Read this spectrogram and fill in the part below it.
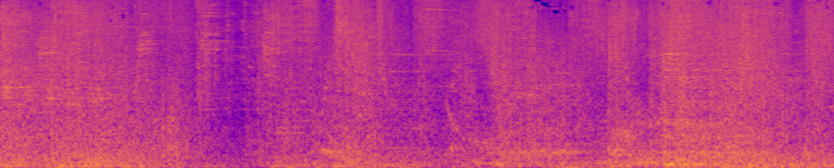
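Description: Game spell effects burst and clash in a fast battle.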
